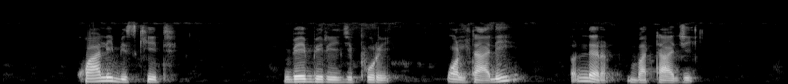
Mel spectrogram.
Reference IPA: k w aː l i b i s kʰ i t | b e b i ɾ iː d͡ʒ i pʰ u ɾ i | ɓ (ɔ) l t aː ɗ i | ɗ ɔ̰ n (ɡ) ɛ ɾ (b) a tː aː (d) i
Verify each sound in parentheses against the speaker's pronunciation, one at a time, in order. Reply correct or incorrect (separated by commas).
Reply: correct, incorrect, correct, incorrect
